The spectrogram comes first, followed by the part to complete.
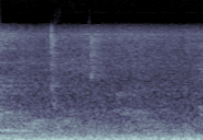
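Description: A few faint, short clicks over a steady low hum and room noise.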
